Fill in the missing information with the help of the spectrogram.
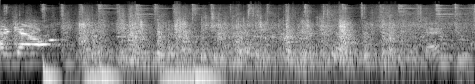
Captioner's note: metal jostling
